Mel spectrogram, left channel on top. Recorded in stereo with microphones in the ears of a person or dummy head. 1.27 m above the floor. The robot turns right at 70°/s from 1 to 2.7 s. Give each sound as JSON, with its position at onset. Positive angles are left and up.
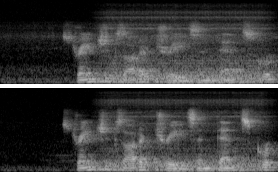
{"t": 0.6, "sound": "a man speaking", "azimuth_deg": -175, "distance_m": 0.5}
